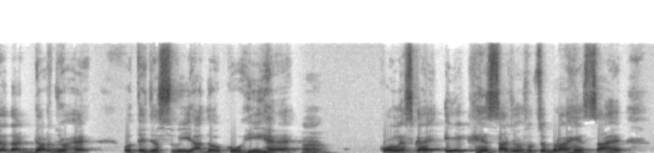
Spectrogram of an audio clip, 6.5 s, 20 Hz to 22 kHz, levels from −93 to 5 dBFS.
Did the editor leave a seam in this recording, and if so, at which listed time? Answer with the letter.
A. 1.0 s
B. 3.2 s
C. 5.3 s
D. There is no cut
D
